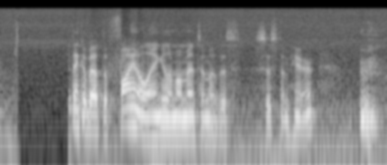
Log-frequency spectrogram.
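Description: An older woman speaks clearly to a room, heard through a microphone.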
